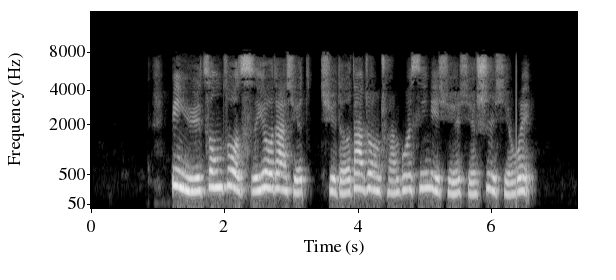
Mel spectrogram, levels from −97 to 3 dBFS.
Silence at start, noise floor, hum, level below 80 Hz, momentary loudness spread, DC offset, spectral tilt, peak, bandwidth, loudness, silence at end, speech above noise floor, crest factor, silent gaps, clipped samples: 1.2 s; -83 dBFS; none; -58 dBFS; 8 LU; under 0.1%; -6 dB/octave; -2 dBFS; 8 kHz; -16 LUFS; 0.65 s; 68 dB; 14 dB; none; under 0.1%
